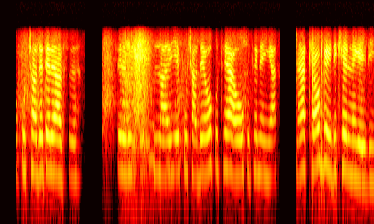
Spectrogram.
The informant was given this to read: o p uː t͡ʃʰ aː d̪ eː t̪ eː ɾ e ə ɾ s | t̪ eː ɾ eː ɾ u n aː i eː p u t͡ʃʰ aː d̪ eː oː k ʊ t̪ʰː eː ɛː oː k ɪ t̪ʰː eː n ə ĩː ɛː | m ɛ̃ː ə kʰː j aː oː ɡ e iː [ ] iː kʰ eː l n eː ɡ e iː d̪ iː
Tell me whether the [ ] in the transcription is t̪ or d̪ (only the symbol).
d̪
